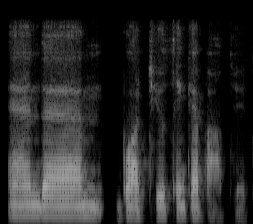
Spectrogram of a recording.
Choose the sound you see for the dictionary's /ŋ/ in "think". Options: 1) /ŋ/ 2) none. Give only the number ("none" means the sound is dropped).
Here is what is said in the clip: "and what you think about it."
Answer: 1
